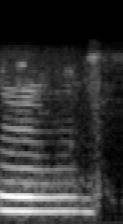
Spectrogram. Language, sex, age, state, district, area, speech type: Maithili, female, 18-30, Bihar, Madhepura, rural, conversation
